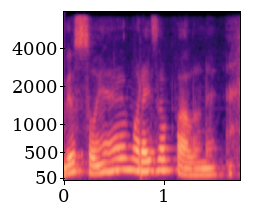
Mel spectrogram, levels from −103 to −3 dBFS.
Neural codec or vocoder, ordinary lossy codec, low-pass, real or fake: none; none; 7.2 kHz; real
